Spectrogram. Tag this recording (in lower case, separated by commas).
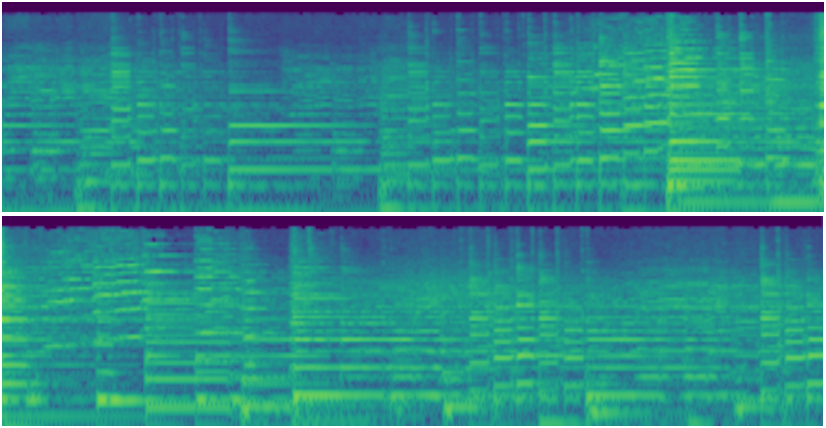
bowed string instrument, violin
